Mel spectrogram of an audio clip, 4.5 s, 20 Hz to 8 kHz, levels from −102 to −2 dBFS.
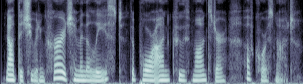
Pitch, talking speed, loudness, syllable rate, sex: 170 Hz, 185 wpm, -21 LUFS, 5.6 syllables/s, female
